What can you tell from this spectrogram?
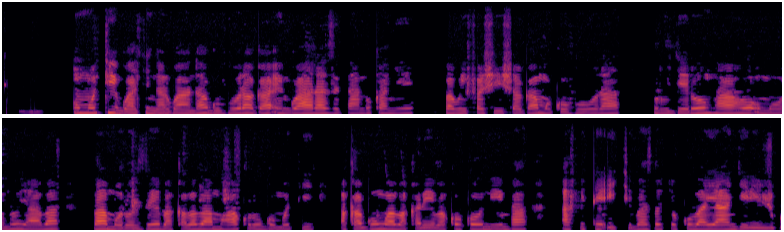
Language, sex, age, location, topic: Kinyarwanda, female, 25-35, Musanze, health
